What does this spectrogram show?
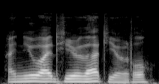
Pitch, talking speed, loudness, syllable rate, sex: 125 Hz, 225 wpm, -14 LUFS, 4.9 syllables/s, male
